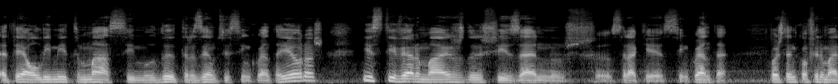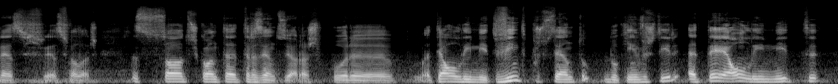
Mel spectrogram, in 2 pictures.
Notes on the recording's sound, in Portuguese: Não ligue aos barulhos da viagem.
